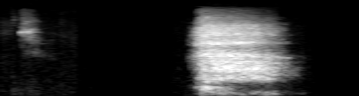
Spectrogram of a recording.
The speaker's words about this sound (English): so we're breathing through our nose. Through my nose, bring it into my belly. And then as I'm exhaling, it's bringing up through my chest and then exhale out my mouth. So it sounds like this.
